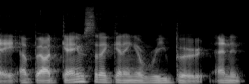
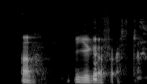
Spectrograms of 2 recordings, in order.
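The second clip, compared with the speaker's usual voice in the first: let-down tone, quieter; 4 dB quieter than usual. Asked for thoughts on the news, handing over the turn, sounding disappointed. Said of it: "You sound so disappointed".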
